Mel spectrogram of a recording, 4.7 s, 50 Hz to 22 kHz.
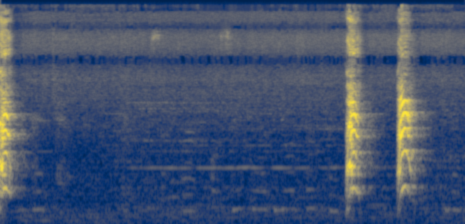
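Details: Pet Toy Poodle called noisy, recorded 10 April 2023, barks once at the start, then falls quiet before a quick double bark near the end; a faint tone and quiet background sounds fill the gap.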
